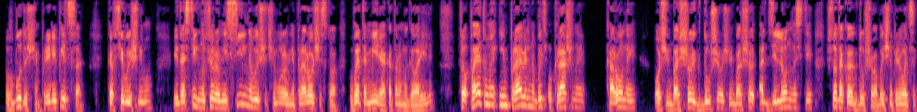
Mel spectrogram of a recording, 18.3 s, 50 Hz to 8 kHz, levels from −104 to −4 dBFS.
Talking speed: 130 wpm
